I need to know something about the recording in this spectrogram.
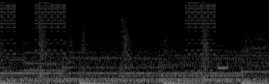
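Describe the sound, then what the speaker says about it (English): A cell phone ringtone from the video game Later Daters, bursts of bright electronic ringing repeating in an even rhythm about twice a second, fairly quiet, over a low steady background tone. "Crystal pulls out her cell, hits ignore, and repockets the phone"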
